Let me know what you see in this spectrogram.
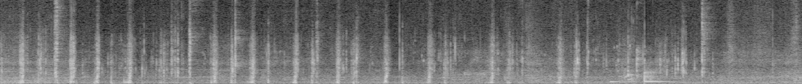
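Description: Close-up eating sounds of a man chewing a mouthful of deep-fried fish: a quick, irregular run of wet clicks and smacks from his mouth, with a brief hum a little after six seconds.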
